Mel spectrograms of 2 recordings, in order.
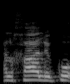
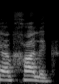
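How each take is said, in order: First: खालिक with a final u vowel, read as खालिको; पेश on the last letter of खालिक, voiced out as u; wrong final pesh. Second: खालिक ends cleanly on k, no vowel after it; correct stop, no u. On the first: Teacher reads the word the way not to say it, with the final u. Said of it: "लेकिन हम इसको ऐसे नहीं पढ़ेंगे". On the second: Teacher gives the correct reading to the student, ending on k. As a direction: say अल खालिक with no pesh at the end. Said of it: "हम इसको ऐसे नहीं पढ़ेंगे". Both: Shown as a demonstration.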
